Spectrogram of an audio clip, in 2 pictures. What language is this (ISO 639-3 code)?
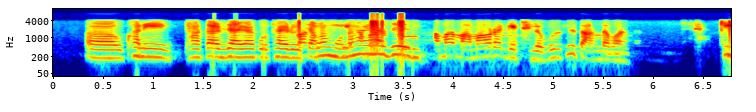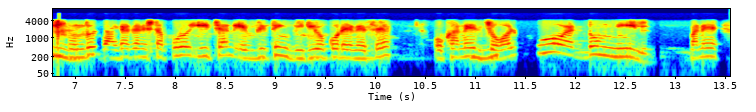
ben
